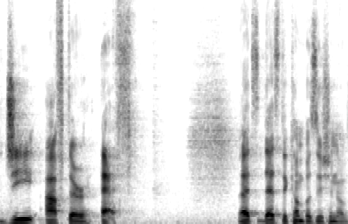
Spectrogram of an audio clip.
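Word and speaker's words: g ∘ f: the composition is uh this is pronounced G after F that's that's the composition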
